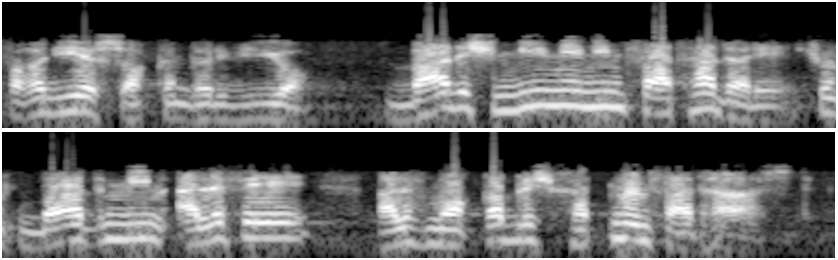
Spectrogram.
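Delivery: usual speaking voice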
